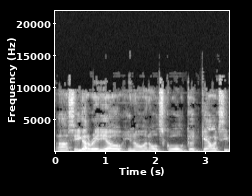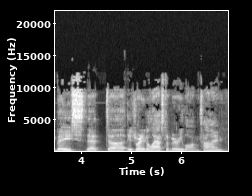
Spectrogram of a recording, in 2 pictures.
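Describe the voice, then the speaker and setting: Casting: American male product demonstrator, low and relaxed, halting and matter-of-fact, unscripted, slightly noisy handheld recording. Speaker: seller demonstrating a restored CB radio. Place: indoors at a radio bench. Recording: noisy room, handheld camera mic.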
